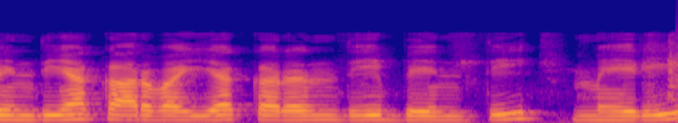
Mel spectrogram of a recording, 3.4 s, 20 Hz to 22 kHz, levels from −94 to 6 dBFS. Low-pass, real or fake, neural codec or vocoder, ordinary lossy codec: 7.2 kHz; real; none; none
